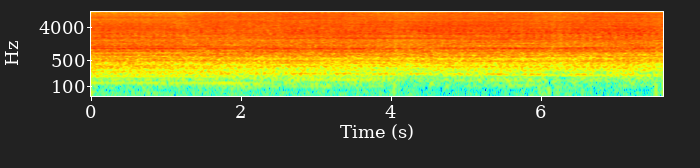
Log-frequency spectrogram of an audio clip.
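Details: 1997 Chevrolet Malibu 3100 V6 with 75k miles, lower intake manifold done about 8k ago, cold start idle: busy rattly clatter and light knock, owner suspects piston slap, not confirmed.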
